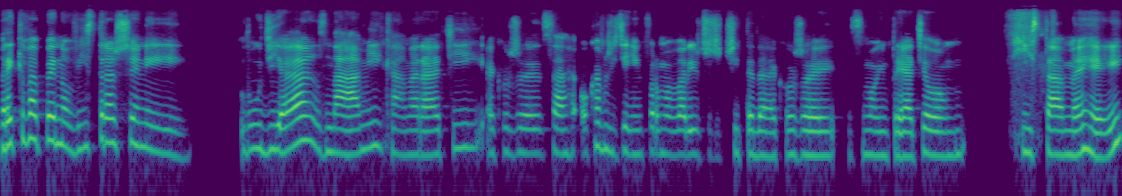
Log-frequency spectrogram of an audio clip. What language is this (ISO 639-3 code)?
slk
